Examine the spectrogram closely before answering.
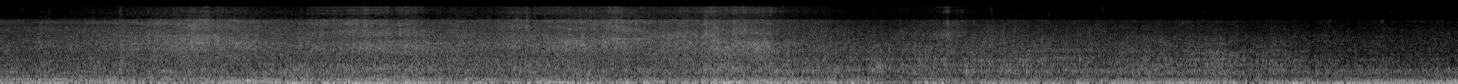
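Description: Wet street ambience: tyres hissing on wet asphalt as a car passes, the hiss swelling over the first few seconds and fading after about eight seconds. A steady low rumble of city traffic runs underneath.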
